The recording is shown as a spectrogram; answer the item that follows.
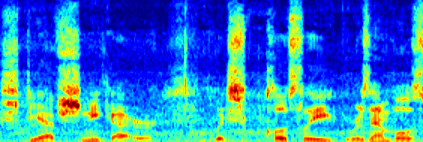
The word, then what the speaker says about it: Štiavnica: then the name became Steve Nika which I'm pronouncing it in the English way of reading the word but the actual pronunciation if I remember correctly is like Steve Shaniqua which closely resembles how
